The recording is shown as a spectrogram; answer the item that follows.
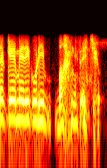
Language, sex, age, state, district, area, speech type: Dogri, male, 30-45, Jammu and Kashmir, Jammu, urban, conversation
